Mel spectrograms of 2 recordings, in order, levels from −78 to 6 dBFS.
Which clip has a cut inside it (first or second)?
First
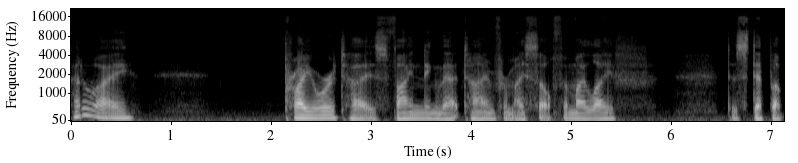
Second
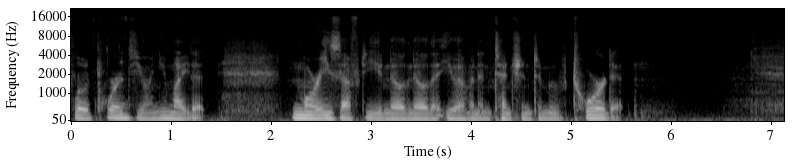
second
